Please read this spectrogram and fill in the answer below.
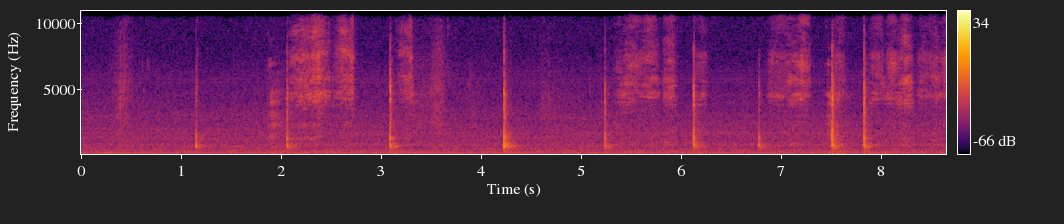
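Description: Pen or stylus writing on an interactive display screen: about ten short sharp taps as the tip touches down, with faint scratchy stretches as it drags across the glass. The loudest tap comes a little over four seconds in, and a low steady hum runs underneath.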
